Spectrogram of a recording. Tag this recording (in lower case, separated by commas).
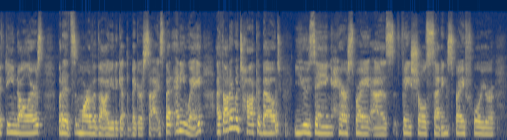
speech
